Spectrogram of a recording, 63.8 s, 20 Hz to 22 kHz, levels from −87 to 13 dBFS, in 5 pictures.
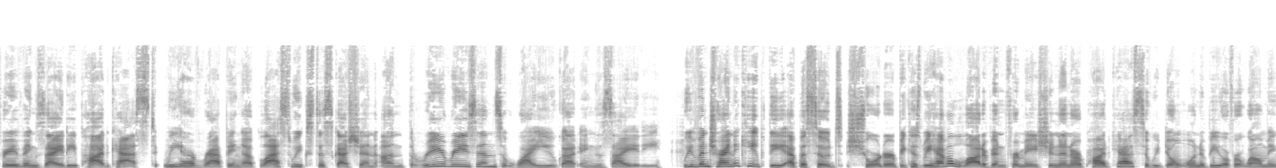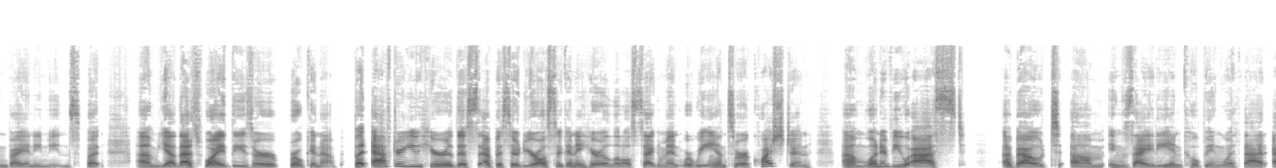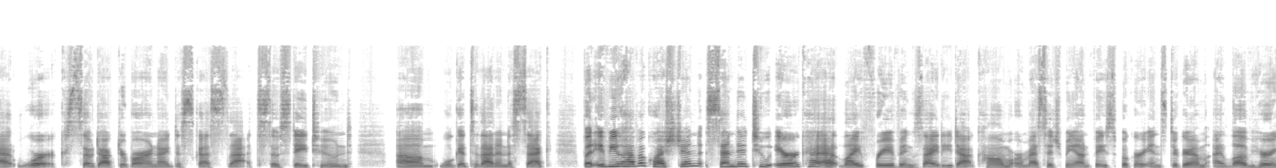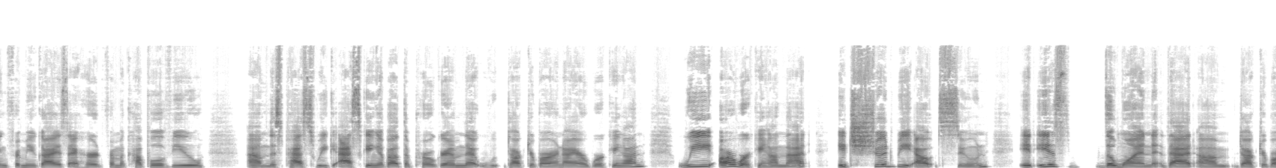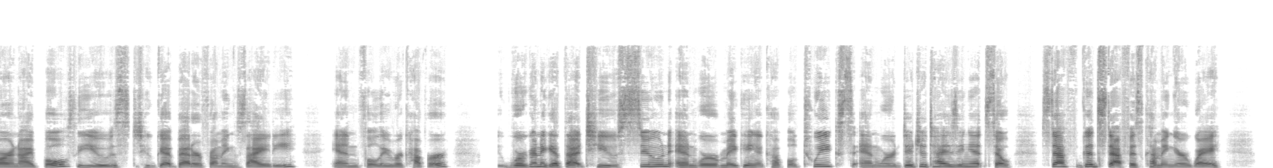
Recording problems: thin; very slightly; fading below 300 Hz

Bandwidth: 16 kHz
